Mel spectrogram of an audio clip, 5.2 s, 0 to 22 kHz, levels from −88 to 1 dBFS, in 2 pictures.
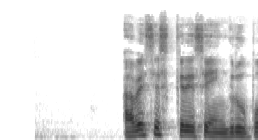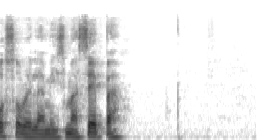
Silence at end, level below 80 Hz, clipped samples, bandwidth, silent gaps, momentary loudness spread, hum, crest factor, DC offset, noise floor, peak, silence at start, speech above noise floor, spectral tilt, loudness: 1.35 s; -64 dBFS; under 0.1%; 14.5 kHz; none; 5 LU; none; 20 dB; under 0.1%; -74 dBFS; -4 dBFS; 1.25 s; 52 dB; -5 dB/octave; -22 LUFS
